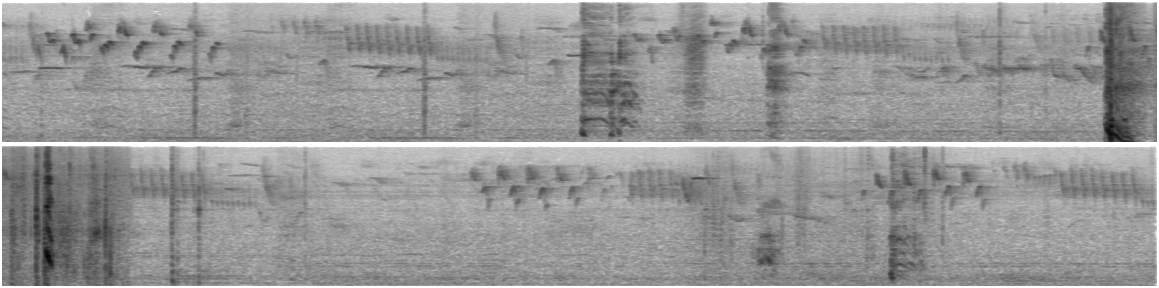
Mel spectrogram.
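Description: Small birds chirping and singing in woodland, with a few bursts of rustling. About halfway through comes a sudden loud scuffle: hard hits and a falling grunt.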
